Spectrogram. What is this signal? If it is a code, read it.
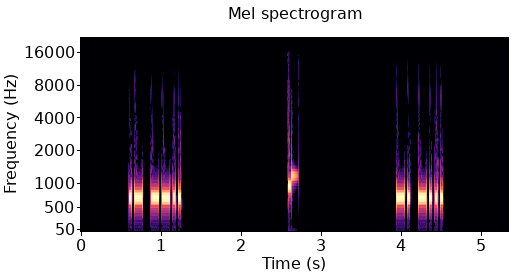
Morse code, heard as a keyed tone, about 36 wpm, 700 Hz. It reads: AZ NB
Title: US States and Canadian Provinces 35wpm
